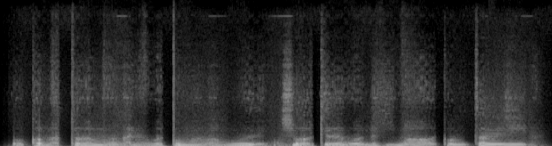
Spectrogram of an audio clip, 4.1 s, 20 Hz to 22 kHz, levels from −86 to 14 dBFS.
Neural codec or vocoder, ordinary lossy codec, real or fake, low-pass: codec, 44.1 kHz, 0.9 kbps, DAC; none; fake; none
